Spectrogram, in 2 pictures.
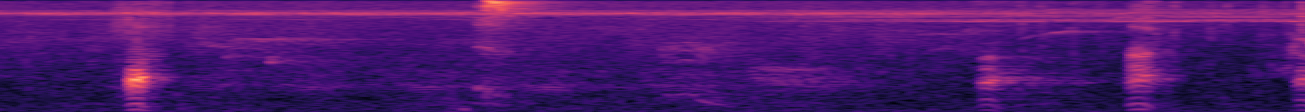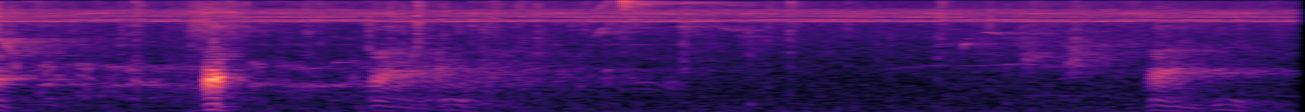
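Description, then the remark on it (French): A male Campbell's monkey gives a 'waku' eagle alarm call, used for an eagle attack with less imminent danger: a series of short, abrupt hoarse calls spaced about a second apart, clear over a steady forest hiss. “Ça, c'est le waku, le waku, c'est aussi une attaque d'aigle, mais avec un danger moins imminent.”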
